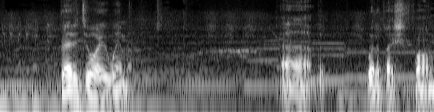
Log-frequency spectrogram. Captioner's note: none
